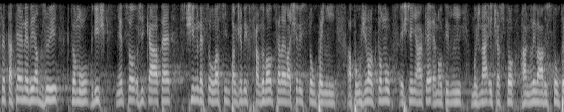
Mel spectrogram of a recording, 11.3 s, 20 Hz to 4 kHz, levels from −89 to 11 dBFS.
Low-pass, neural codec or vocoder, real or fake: 3.6 kHz; codec, 44.1 kHz, 3.4 kbps, Pupu-Codec; fake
